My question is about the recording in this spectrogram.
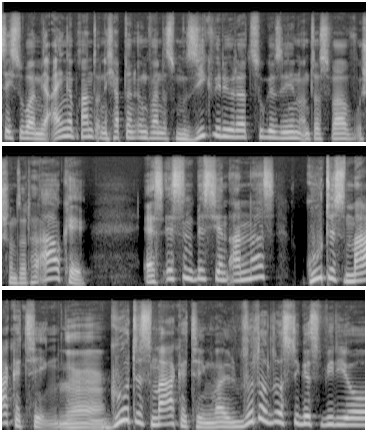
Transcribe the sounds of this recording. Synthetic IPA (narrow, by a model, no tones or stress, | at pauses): z̥ɪçz̥oːbaɪmiːɐʔa̰ɪnɡəbʁantʊntɪçhaːbəd̥anʔɪɐɡŋ̩tv̥andasmuziːkv̥iːdeoɾat͡suːɡəzeːənʊnt̚d̥asv̥aːɐvo̰ːɪçʃoːnɡəzaktʰaə̰ʔaːokʰeː | ʔɛsɪstn̩bɪsçənʔandɐs | ɡ̥uːtəsmaɐkətʰɪŋjaɡuːtəsmaɐkətʰɪŋvaɪlvɪtl̩lʊstɪɡəsv̥iːdeo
